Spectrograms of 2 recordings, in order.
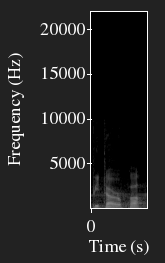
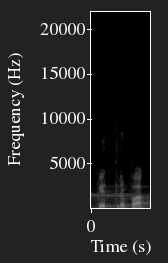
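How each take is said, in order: First: The second syllable is said as 'tar'. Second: The second syllable is said as 'tra'. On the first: The speaker calls it wrong. "I said it like that because you know it's, it jars you when you hear that" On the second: The speaker calls it right. "How much nicer that sounds"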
